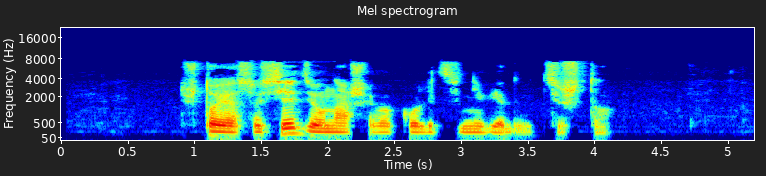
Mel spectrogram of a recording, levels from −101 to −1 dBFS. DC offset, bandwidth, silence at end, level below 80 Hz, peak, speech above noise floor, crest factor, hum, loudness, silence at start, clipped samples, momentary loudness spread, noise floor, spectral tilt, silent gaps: under 0.1%; 7.8 kHz; 1.1 s; -64 dBFS; -2 dBFS; 54 dB; 20 dB; none; -21 LUFS; 0.9 s; under 0.1%; 16 LU; -74 dBFS; -4.5 dB/octave; none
